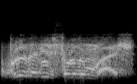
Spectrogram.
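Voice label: aircraft damaged, mood low, Turkish; War Thunder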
